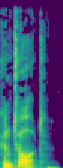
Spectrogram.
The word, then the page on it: contort: anglais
